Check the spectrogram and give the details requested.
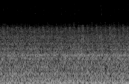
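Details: VW Polo petrol engine after fuel pump wiring fault fixed, crank-no-start solved: briefly missed after starting, then low even idle hum with no stumbles; running steadily.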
